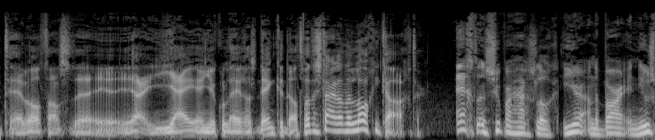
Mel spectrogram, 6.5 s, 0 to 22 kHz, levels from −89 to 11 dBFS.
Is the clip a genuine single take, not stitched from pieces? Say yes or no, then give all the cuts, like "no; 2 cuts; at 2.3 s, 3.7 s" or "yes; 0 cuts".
no; 2 cuts; at 4.5 s, 5.5 s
